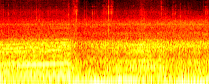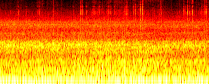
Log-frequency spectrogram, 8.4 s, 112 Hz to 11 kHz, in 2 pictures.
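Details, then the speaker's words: 2006 Subaru WRX Hawkeye with aftermarket cannon-style exhaust, driving: deep steady drone rising and settling with throttle, no popping or ticking; not too loud, normal aftermarket exhaust note. "uh this is an actual exhaust and it sounds okay it doesn't sound too loud it's not too obnoxious so i don't mind that"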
